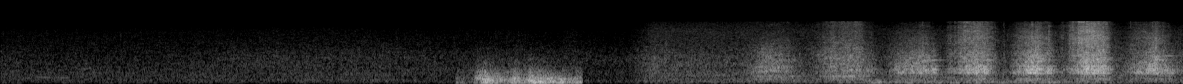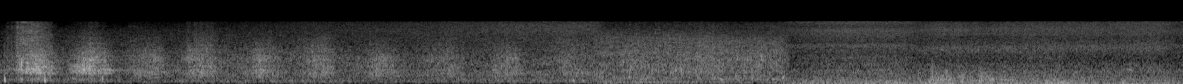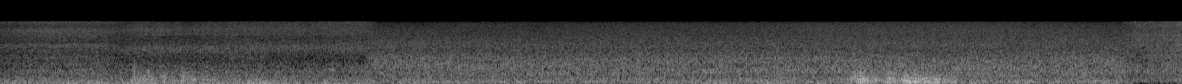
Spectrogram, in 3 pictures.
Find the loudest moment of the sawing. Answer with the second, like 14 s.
11 s.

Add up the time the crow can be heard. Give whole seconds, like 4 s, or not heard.
not heard.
